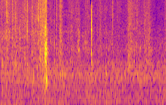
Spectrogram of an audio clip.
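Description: Steady road and engine rumble inside a moving car's cabin, with one sharp snap about half a second in and a few fainter clicks.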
